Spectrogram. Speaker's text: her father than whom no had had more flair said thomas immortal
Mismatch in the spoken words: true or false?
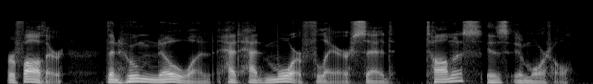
true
